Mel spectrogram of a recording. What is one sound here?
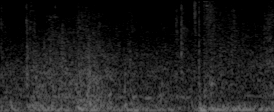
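Gunfire bursts in rapid shots.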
